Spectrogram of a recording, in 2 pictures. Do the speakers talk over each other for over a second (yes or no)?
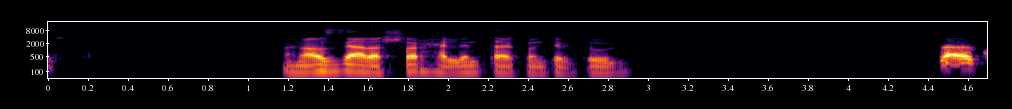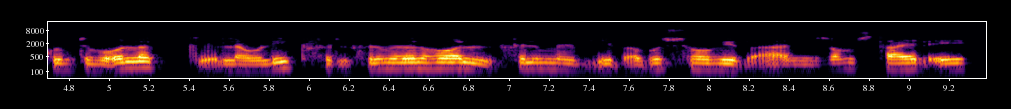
no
